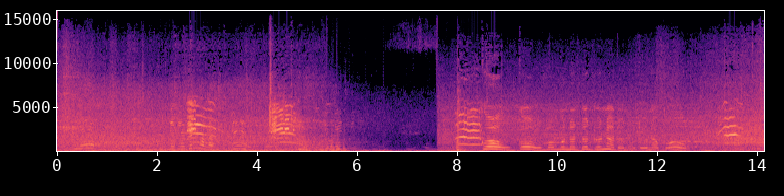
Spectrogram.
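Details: Stray striped cat in Istanbul meowing and trilling for food and affection: repeated rising and falling meows with bright harmonics, a short pause midway, then a run of quick wavering trills, with a person's voice and low rumbling background.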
